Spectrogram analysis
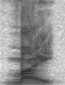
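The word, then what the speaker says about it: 毎: Satu cara bacanya, mai.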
